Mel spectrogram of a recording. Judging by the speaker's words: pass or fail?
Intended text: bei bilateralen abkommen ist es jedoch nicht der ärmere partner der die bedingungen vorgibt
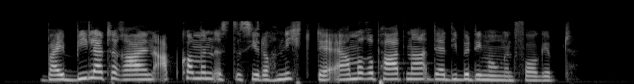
pass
